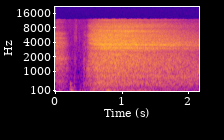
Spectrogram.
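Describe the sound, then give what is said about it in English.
One long breath drawn in during guided breathing exercises, heard as a steady airy hiss. It swells quickly after a brief soft rustle and holds for nearly two seconds with no talking. “Take a breath.”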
